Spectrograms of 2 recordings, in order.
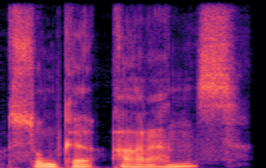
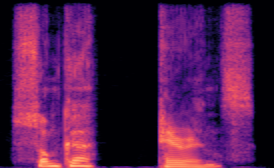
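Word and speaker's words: Sönke Ahrens: This is all coming from a book that I just finished, which is called How to Take Smart Notes by a guy named Sumke Arends. Or if you want to read it phonetically American instead of German, Sumke Arends.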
